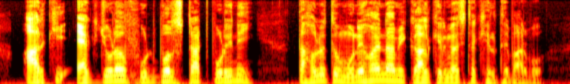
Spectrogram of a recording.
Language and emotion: Bengali, sad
